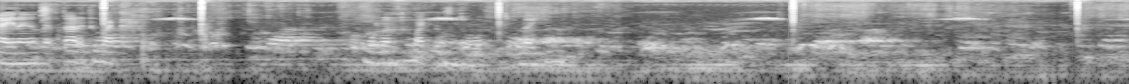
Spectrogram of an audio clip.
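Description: Scissors snip through plant stems with sharp clicks.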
